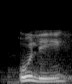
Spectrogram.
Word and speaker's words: أولي: أولي كما ترون أيها الإخوة كانت عادة العرب أن يكتبوا فيها واوا، أولي، ولكن هذه الواو تكتب ولا تلفظ، يعني لا نقول أولي تبهنا، بل نقول أولي.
